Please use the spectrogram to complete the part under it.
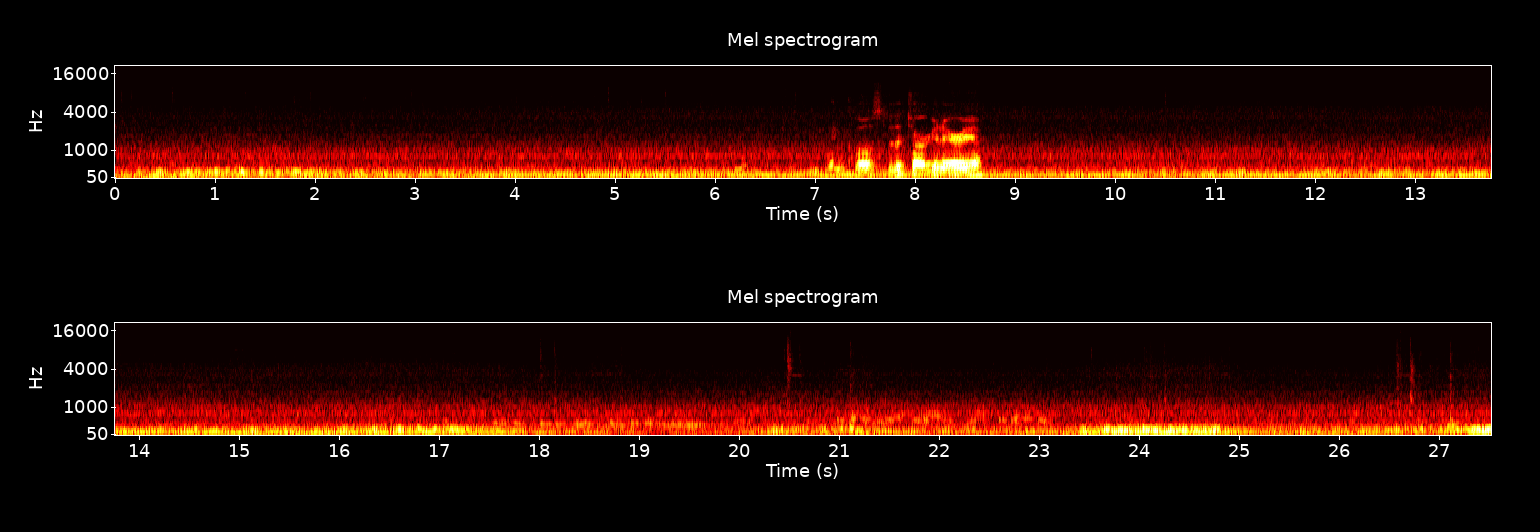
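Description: Propeller engines of a bomber drone steadily.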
